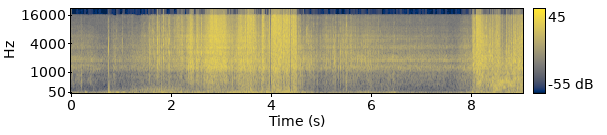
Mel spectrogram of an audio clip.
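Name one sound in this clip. Water rushes and splashes as a rider slides down a water slide.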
